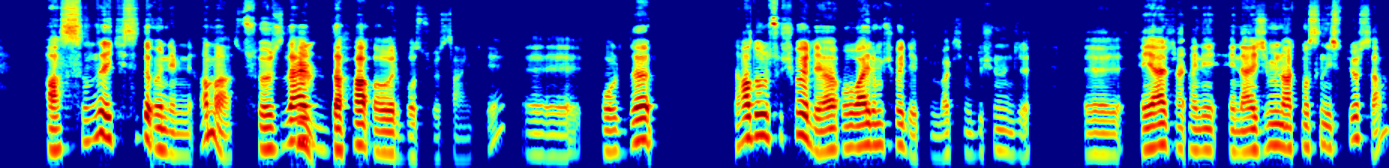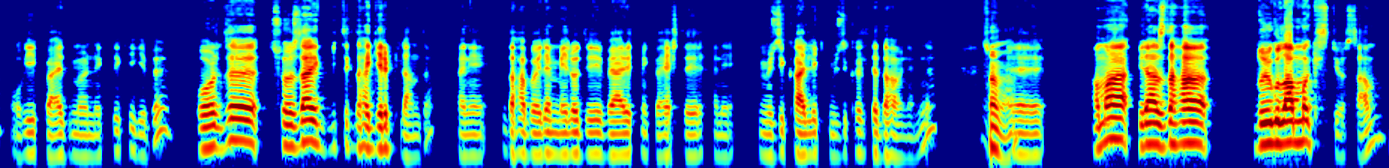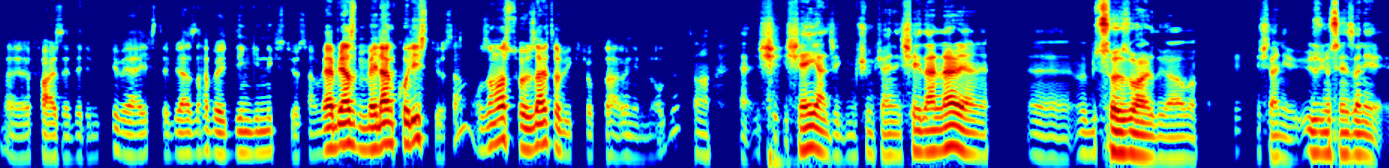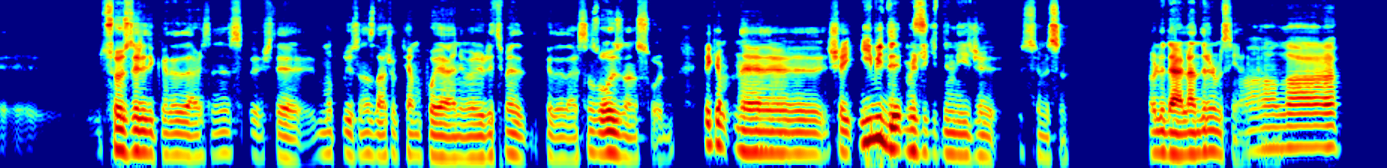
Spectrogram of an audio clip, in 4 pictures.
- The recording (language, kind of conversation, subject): Turkish, podcast, Müzik dinlerken ruh halin nasıl değişir?
- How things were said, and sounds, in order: tapping; drawn out: "Valla"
